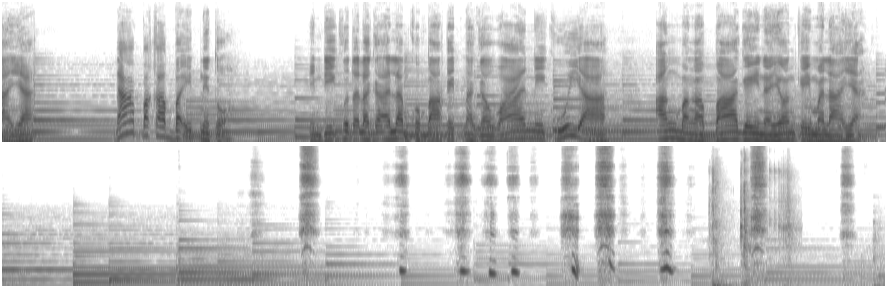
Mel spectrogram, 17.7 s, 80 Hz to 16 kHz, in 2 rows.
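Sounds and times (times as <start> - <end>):
speech: 0.0 - 0.4, 1.1 - 2.4, 3.1 - 8.7
person crying and whimpering in a bedroom: 12.7 - 15.7.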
